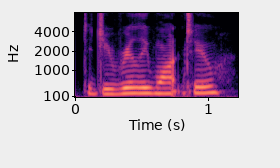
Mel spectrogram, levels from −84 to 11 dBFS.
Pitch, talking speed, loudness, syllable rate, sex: 195 Hz, 245 wpm, -15 LUFS, 5.7 syllables/s, female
